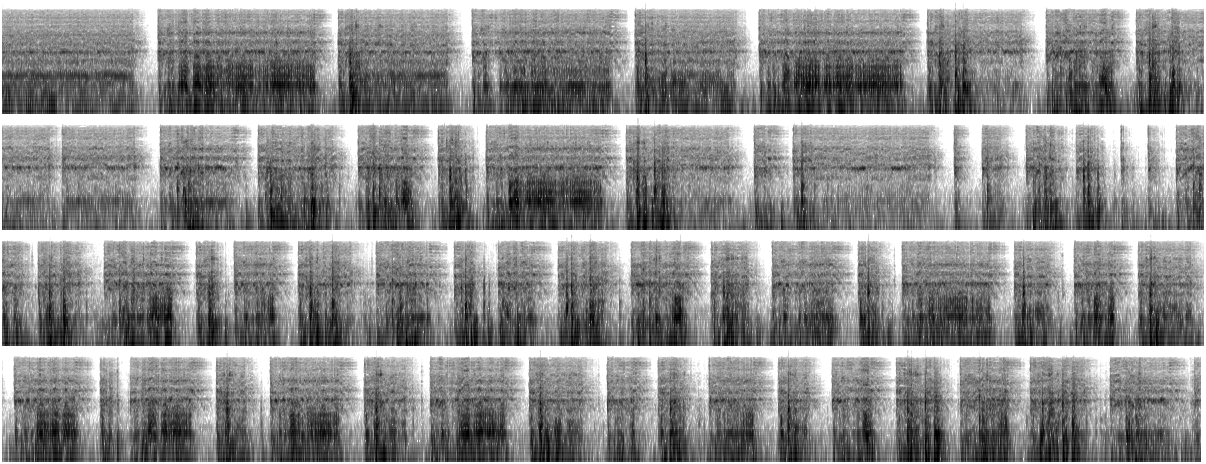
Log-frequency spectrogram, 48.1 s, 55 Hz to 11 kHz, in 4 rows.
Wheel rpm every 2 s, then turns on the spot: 180, 170, 170, 150, 170, 150, 160, 150, 150, 140, 130, 60, 130, 130, 120, 130, 140, 130, 120, 120, 120, 90, 110, 140.
6-8 26-30 34-38 40-46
